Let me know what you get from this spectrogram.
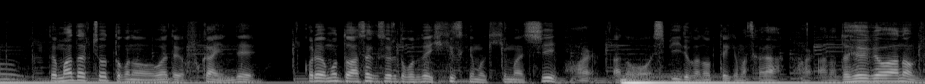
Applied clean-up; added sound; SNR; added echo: none; Bowed string instrument; -5 dB; none.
